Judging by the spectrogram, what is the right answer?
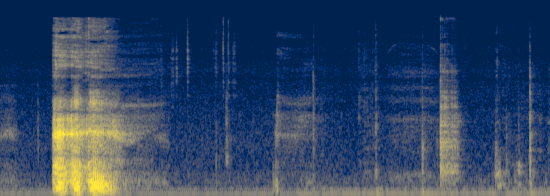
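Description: Handling noise from the red plastic housing pieces of a cordless soldering iron: one loud burst about half a second in, then a few scattered light clicks as the parts are turned over and fitted together.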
